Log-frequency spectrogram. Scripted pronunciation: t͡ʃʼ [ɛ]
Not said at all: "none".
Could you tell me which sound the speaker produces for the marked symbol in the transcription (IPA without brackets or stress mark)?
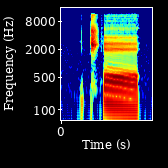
ɛ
